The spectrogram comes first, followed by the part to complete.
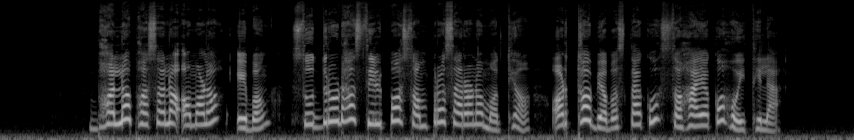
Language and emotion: Odia, neutral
